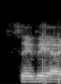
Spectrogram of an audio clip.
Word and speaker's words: cébé: All right, so lastly, you are the owner and principal consultant of a company called CB. I hope I'm pronouncing it correctly. CB IT and Knowledge Management? – Yeah, it's cébé IT and Knowledge Management, yes.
